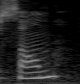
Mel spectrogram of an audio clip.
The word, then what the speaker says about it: Somme: Is that pronounced Somme? – It's a S-O-M-M-E, the river Somme.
